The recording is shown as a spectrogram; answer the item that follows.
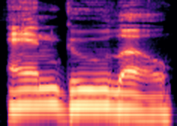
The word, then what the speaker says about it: Angulo: And underneath Angulo, he said pronounced on, AWN, Goo, Goo, low, WLO, and he said pronounced Angulo for SP.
